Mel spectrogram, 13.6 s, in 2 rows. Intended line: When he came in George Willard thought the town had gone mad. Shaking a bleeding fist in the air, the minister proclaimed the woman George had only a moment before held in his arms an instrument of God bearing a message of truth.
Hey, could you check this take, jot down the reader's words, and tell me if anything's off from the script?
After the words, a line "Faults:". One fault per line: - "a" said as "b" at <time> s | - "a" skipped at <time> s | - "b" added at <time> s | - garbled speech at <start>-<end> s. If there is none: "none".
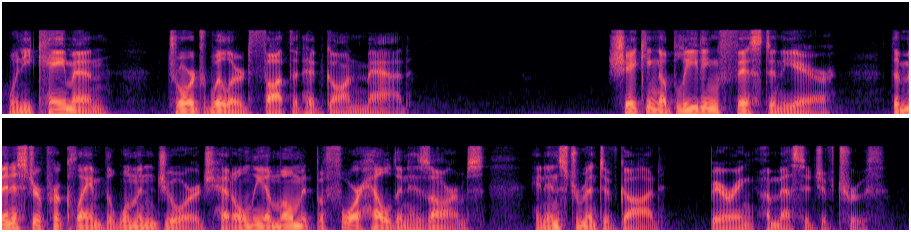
When he came in George Willard thought the had gone mad. Shaking a bleeding fist in the air, the minister proclaimed the woman George had only a moment before held in his arms an instrument of God bearing a message of truth.
Faults:
- "town" skipped at 2.2 s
